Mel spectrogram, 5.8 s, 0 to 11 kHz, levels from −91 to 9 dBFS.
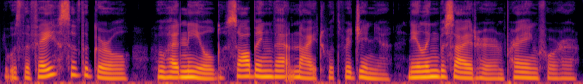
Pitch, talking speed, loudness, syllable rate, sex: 180 Hz, 225 wpm, -18 LUFS, 5.5 syllables/s, female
